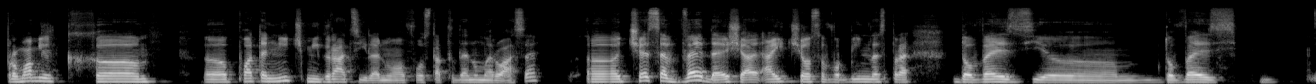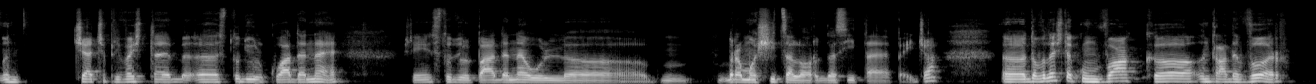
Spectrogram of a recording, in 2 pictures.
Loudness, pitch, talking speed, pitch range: -19 LUFS, 115 Hz, 105 wpm, 105-130 Hz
